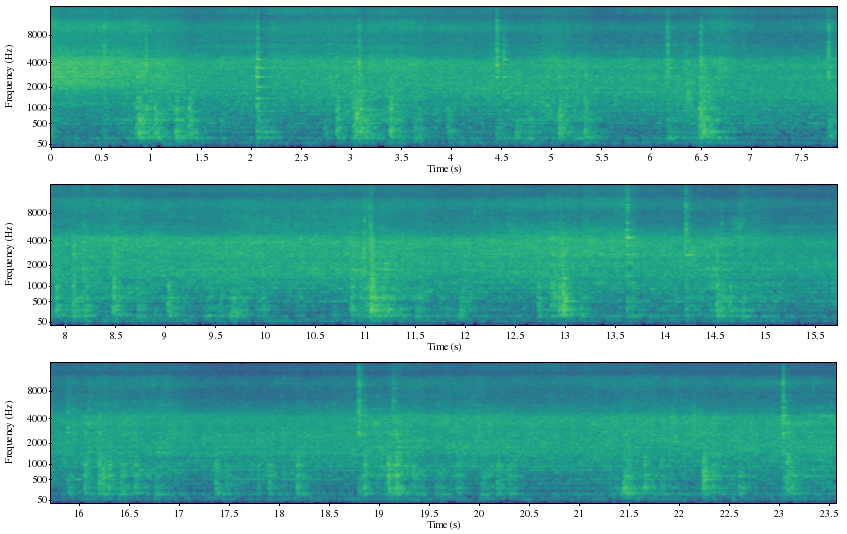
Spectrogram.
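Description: Spices fry in a pan with a continuous sizzling hiss, broken by repeated clinks and scrapes of a spoon stirring at irregular intervals, close and steady throughout.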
